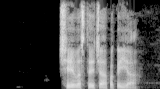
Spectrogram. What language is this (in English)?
Khetrani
